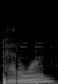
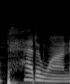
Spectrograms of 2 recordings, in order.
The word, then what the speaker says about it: Padawan: assigned a pad one to this bold Jedi pronounced Padawan Oh Padawan excuse me hey it's getting late I think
